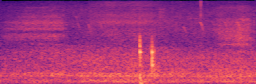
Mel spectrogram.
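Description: Honeybees buzz around a nuc hive in a dense, steady drone close by, with a couple of brief louder buzzes as bees pass near.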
